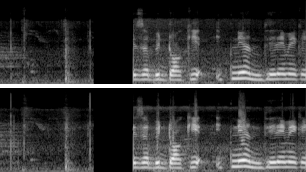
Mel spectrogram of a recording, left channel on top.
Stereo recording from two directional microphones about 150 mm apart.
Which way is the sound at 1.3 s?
20° right (ahead or behind).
